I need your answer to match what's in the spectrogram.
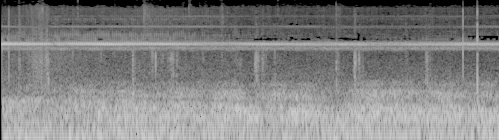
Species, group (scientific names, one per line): Oecanthus californicus
Orthoptera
